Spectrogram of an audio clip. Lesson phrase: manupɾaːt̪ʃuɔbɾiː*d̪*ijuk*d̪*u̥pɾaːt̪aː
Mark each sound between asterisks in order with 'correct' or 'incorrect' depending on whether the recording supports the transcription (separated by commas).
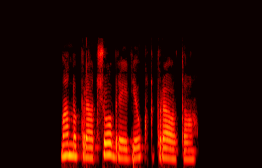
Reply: correct, incorrect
